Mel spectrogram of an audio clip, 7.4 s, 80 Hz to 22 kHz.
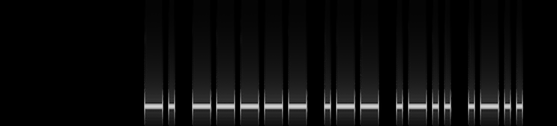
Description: Morse code, heard as a keyed tone, about 15 wpm, 700 Hz. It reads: N0WLL
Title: USA Call Signs - 5 Characters - 15wpm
